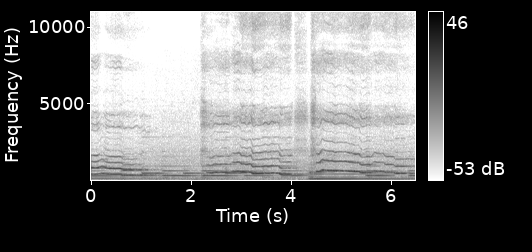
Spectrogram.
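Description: A woman humming a slow wordless melody in two phrases over sustained electric keyboard notes.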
